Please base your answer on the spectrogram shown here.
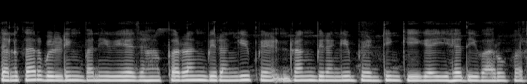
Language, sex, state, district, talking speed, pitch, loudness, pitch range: Hindi, female, Bihar, Patna, 180 wpm, 190 Hz, -13 LUFS, 185-190 Hz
